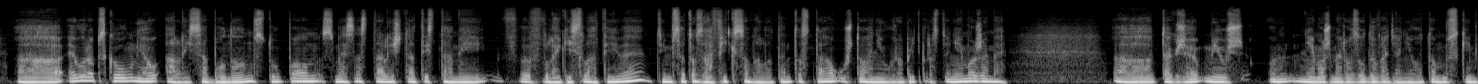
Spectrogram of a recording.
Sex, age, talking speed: male, 40-59, 145 wpm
